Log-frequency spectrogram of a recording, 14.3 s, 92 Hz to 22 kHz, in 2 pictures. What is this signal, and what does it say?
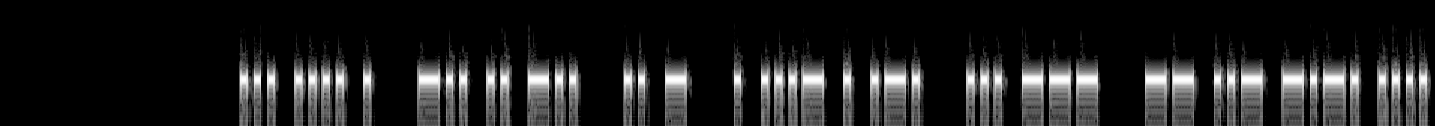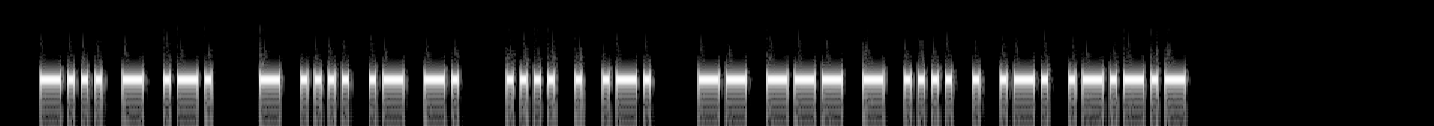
Morse code, heard as a keyed tone, about 36 wpm, 700 Hz. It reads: SHE DID IT EVER SO MUCH BTR THAN HER MOTHER.
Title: Sentences from Top 400 Words and Abbreviations 35wpm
